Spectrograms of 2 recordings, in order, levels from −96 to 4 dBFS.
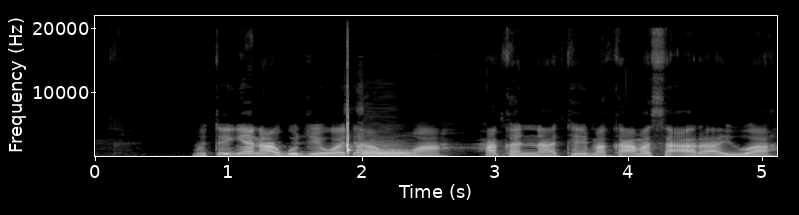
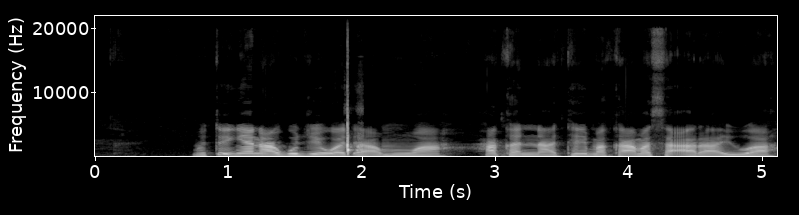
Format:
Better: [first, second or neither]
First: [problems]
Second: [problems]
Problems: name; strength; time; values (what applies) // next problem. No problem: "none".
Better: second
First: background sound (Wind instrument, woodwind instrument); as loud as the speech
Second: none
